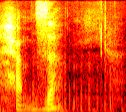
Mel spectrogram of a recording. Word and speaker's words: Hamzah: kelima Imam Asim, yang keenam Hamzah pakai ha ya bacanya Hamzah, yang ketujuh Al-Kisai, kedelapan Abu Ja'far, kemudian yang kesembilan Ya'qub, yang terakhir adalah Khalaf Al-Ashir ya.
